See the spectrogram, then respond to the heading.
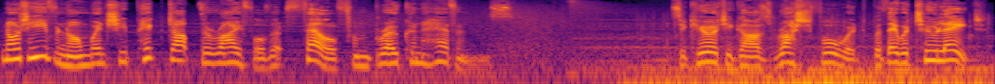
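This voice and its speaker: A man's voice: fairly high pitch, very animated, moderate pace, a bit bright. A man reading a grave science-fiction story as a dramatic scripted narration. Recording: music bed under narration. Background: music.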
